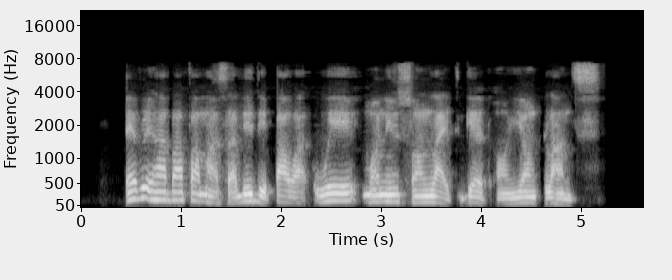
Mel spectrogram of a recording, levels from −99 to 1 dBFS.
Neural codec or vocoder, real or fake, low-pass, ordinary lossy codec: codec, 16 kHz, 16 kbps, FunCodec, trained on LibriTTS, 50 frames a second; fake; 7.2 kHz; AAC, 32 kbps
